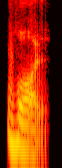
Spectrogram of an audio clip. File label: "wawl", Indian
